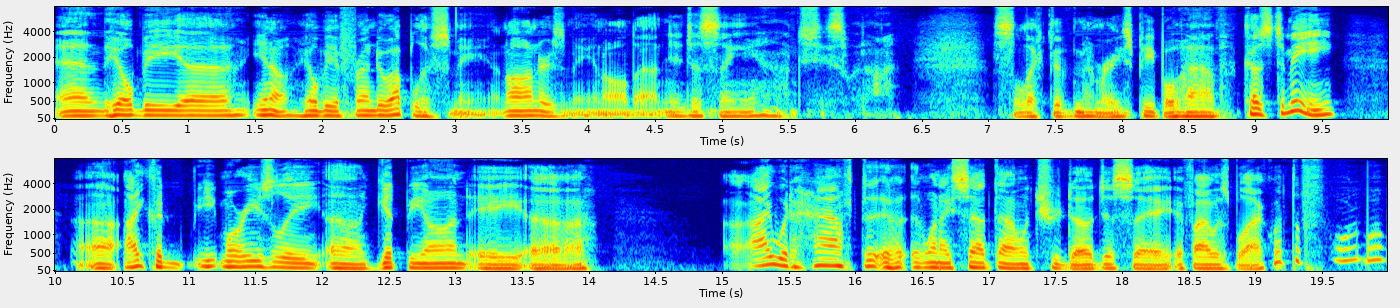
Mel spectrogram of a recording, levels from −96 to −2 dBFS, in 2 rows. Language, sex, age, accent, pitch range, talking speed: English, male, 60-79, American, 105-130 Hz, 200 wpm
